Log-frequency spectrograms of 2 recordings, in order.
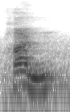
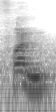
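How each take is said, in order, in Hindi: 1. इसकी शुरुआत महाप्राण p ध्वनि से होती है। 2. इसकी शुरुआत f ध्वनि से होती है। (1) "आप कहना चाह रहे हैं फन" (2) "अगर आपने कह दिया नाग का फन"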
